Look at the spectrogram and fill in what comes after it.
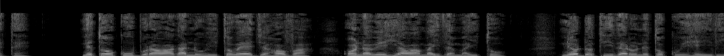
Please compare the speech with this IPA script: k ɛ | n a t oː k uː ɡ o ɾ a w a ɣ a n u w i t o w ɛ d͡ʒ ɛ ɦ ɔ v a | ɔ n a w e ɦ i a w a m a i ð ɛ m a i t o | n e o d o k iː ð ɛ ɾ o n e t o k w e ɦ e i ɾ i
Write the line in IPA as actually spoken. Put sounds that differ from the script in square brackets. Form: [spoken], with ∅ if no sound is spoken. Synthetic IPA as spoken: [t] ɛ | n [e] t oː k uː [b] o ɾ a w a ɣ a n u w i t o w ɛ d͡ʒ ɛ ɦ ɔ v a | ɔ n a w e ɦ i a w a m a i ð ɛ m a i t o | n e o d o [t] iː ð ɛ ɾ o n e t o k w e ɦ e i ɾ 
